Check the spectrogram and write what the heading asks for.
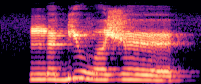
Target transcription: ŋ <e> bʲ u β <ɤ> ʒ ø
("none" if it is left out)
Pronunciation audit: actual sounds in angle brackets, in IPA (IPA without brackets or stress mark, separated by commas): ø, ɤ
